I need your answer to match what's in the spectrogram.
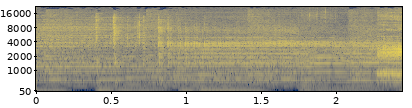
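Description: door lock being opened

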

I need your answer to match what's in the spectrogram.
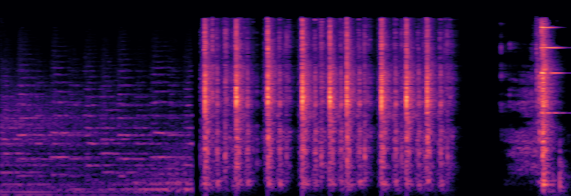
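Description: typewriter typing

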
